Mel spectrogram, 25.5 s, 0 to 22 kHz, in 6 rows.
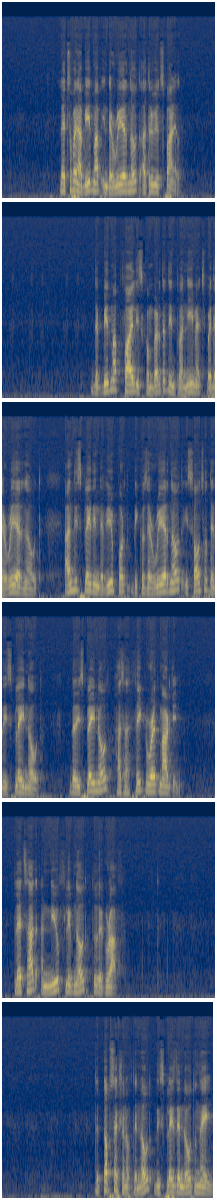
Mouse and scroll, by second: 3.1 click, 4.4 click, 4.6 click, 18.9 click, 20.1-22.0 drag.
